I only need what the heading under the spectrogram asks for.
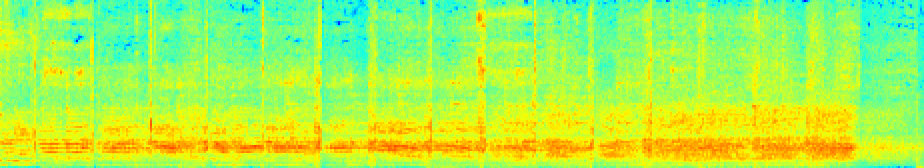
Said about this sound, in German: Handyaufnahmen im Internet zeigen die Live-Premiere des Songs. An den Stellen, an denen in der finalen Version der Refrain kommt, hört man da noch einen La La La Mitsing-Part.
